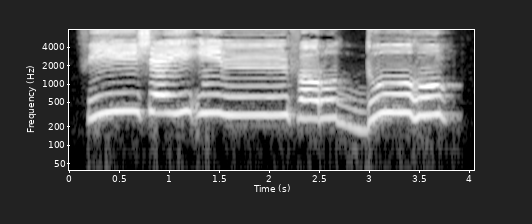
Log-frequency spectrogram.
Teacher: तनवीन की आवाज को नाक में छुपाएंगे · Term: इक्फा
